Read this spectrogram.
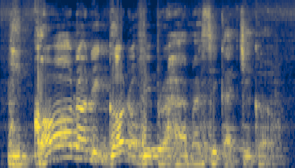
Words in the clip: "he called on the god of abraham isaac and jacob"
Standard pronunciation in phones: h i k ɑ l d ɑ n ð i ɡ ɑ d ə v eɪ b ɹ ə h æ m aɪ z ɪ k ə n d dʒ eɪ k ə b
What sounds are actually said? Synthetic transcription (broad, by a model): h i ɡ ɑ d ɑ n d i ɡ ɑ d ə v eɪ b ɹ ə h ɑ m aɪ s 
